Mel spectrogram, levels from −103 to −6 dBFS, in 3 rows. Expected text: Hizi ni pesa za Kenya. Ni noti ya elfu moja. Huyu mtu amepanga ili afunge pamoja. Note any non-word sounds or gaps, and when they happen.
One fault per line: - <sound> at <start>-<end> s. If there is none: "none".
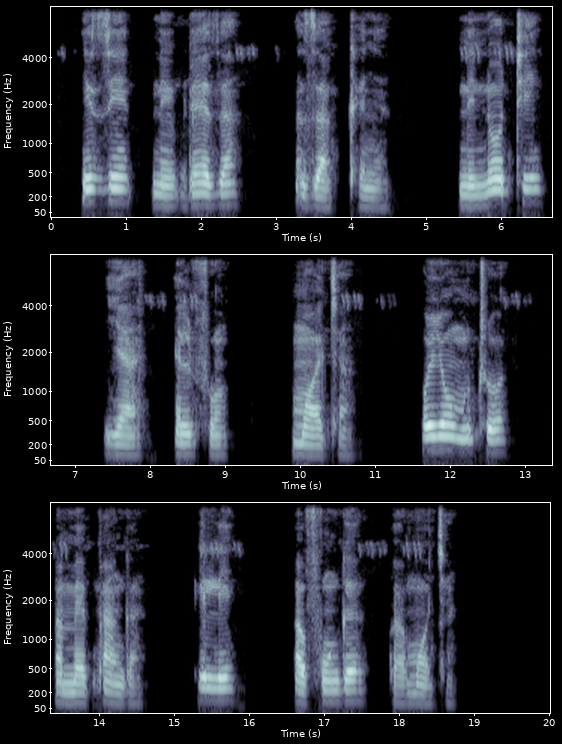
none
